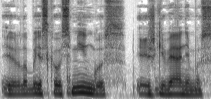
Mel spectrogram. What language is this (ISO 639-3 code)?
lit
